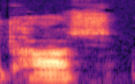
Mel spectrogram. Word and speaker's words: cosh: we have cosine which and hyperbolic would be cosh and then we have tangent which in hyperbolic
